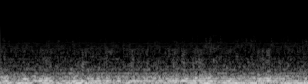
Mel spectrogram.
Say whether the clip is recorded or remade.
remade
